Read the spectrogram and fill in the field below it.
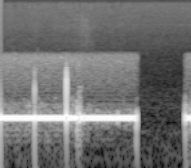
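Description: A steady, mid-pitched electronic phone ringback tone, heard while placing a call, sounds clearly on its own, holding for over a second, briefly cutting to silence, then starting again, with faint clicks on the line.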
